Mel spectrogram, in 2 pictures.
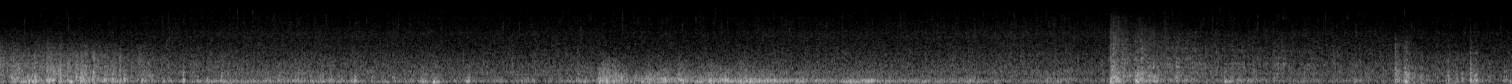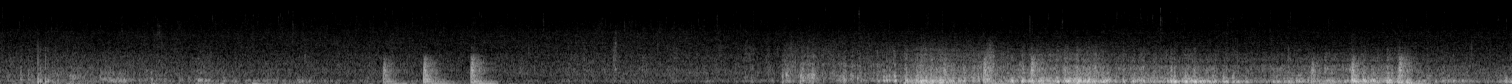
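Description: Thunderstorm: low rolling rumbles of thunder that swell and fade, loudest near the end, broken by several sharp cracks, three of them in quick succession partway through.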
